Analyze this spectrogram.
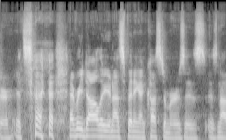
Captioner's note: laughs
